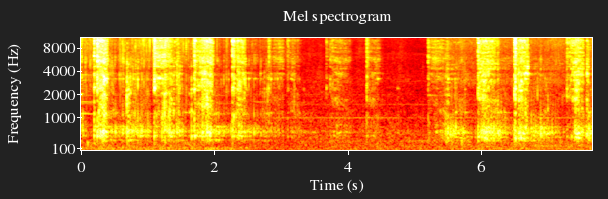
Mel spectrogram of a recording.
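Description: Dry fruits fry lightly in a pan while a spoon stirs them, making repeated scraping and clinking strokes in bursts over a faint sizzle, with a short quieter pause midway.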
